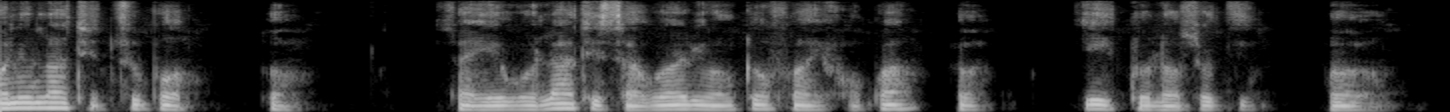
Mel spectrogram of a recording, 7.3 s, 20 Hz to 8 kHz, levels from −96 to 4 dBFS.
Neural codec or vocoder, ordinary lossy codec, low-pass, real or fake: codec, 16 kHz, 4.8 kbps, FACodec; none; none; fake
